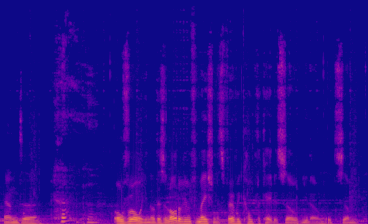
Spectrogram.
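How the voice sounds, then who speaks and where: A man's voice: lowish voice, fairly quick, dark tone, faint music behind, close to an everyday voice. An actor playing an eager, earnest man chatting up a woman in casual date talk, hesitant and repeating his words. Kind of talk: acted casual date chat.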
